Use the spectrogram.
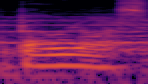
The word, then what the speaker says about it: Bonas: oliver bonus sorry um we have a joke about oliver bonas and we say his name is well the company name and not as bonus but bonas um yeah excuse that so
